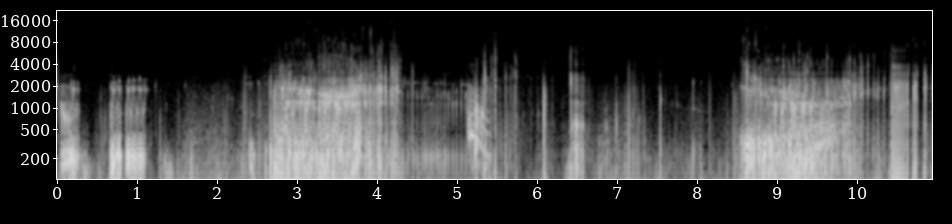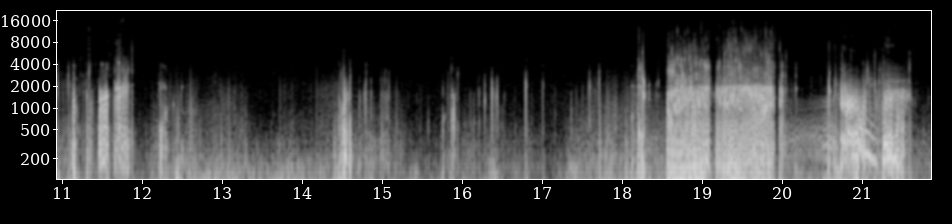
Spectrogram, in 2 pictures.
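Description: Loud gurgling, rumbling abdominal sounds in bursts: ordinary hunger borborygmi from gas and fluid moving through the gut.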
